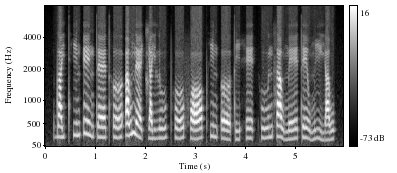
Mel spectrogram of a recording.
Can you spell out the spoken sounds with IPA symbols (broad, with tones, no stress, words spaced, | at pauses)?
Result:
da˩˧j t̪ʰi˧˥nʔeː˥˨ŋ t̪ɛː˩t̪ʰɤː˩˧ʔa˧˥wnɛː˧˩ t͡ɕa˩jluː˩˧ pʰoː˩˧fɔː˩˧pʰi˧n ʔɤː˧˩t̪i˩ heː˧t̚kuː˧˥nsa˥˨w meː˧˥t̪eː˥˨wmiː˥˨ ja˧˥w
